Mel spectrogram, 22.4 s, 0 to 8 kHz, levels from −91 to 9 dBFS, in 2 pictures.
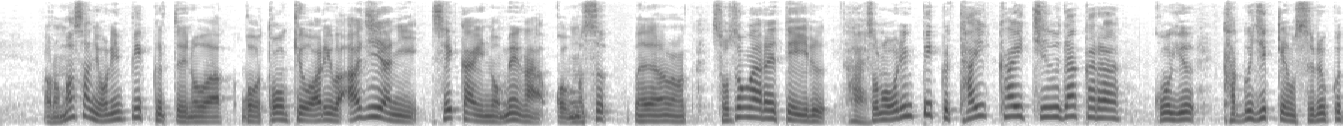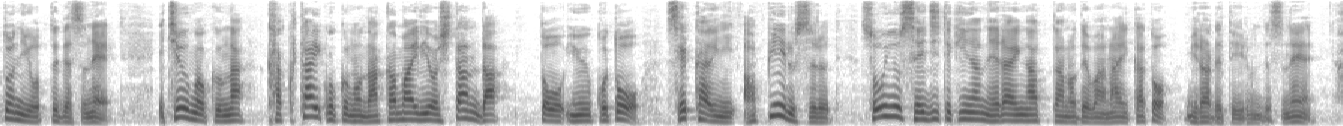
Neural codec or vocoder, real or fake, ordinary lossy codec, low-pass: codec, 16 kHz, 8 kbps, FreqCodec, larger model; fake; none; none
